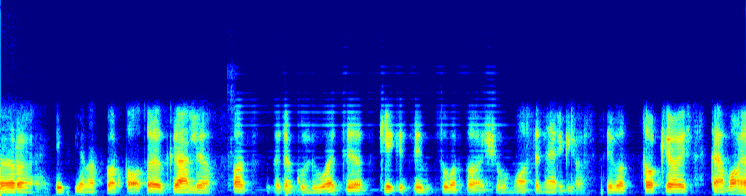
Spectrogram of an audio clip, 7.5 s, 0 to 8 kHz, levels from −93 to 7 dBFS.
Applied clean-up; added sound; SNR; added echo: neural mask model DeepFilterNet 3.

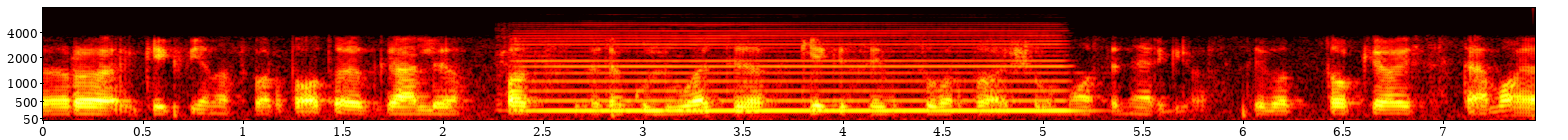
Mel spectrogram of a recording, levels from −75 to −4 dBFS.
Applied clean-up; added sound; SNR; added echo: none; Bowed string instrument; 3 dB; reverberation time 0.3 s.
